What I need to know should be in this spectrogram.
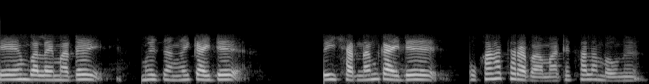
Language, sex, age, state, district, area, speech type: Bodo, female, 45-60, Assam, Kokrajhar, rural, conversation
